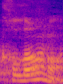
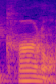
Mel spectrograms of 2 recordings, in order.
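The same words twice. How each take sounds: First: The word is pronounced just as it is spelled. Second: The word is pronounced unlike its spelling. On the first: A reader guessed it from the page. The speaker calls it wrong. "when you read things, you just assume pronunciations" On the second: This is how people really say it. The speaker calls it right. "no, it's actually colonel"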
